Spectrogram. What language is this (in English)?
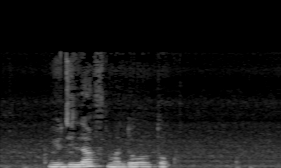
Cameroon Pidgin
